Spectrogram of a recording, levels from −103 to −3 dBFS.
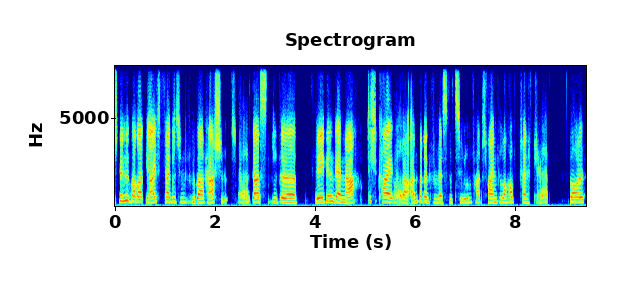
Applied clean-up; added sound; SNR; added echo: neural diffusion model UNIVERSE++.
